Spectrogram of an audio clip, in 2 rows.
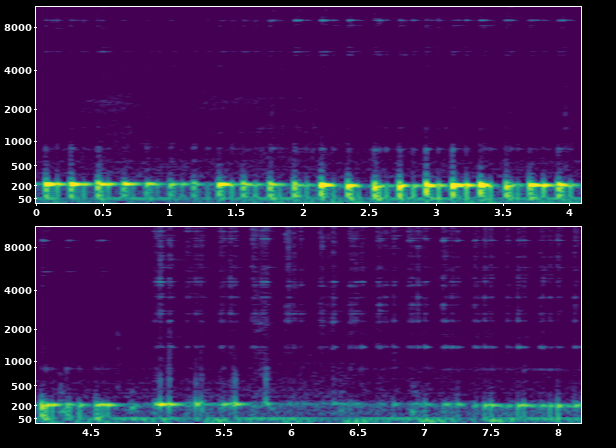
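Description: Fingertips and nails tap rapidly on the patterned surface of a large, hollow, empty cut-crystal glass vase, making quick, dull, woody knocks over a steady low tone near 210 Hz. Each tap dies away almost at once. Around the five-second mark the tapping turns softer, with lighter, brighter ticks.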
